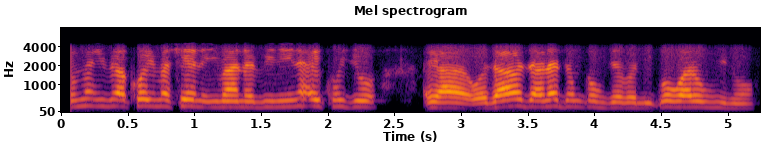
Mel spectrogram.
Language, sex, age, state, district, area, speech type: Manipuri, female, 60+, Manipur, Imphal East, rural, conversation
